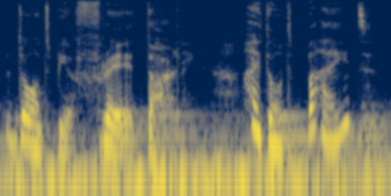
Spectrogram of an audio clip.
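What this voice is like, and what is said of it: Unplaceable vaguely Romanian-sounding accent. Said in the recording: “She had some kind of accent that Ashley couldn't place. A poor impression of something Romanian, perhaps.”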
